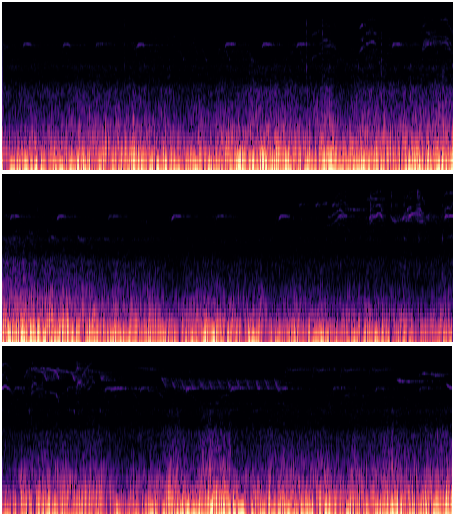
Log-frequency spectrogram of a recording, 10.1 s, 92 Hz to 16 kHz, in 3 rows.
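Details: Female osprey and chick at the Loch Arkaig nest camera on 9 June 2023, calling excitedly as the male brings a breakfast fish. High, thin chirps and whistled notes repeat rapidly, set against strong low wind rumble.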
